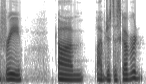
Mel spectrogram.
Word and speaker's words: Free: Free, and he's spelled like it sounds, Free.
